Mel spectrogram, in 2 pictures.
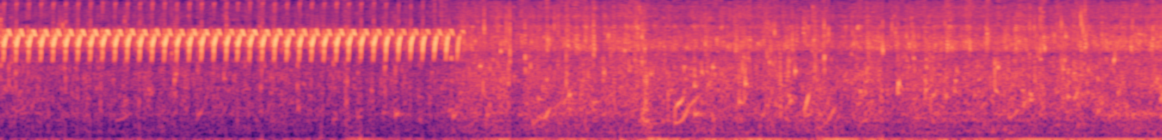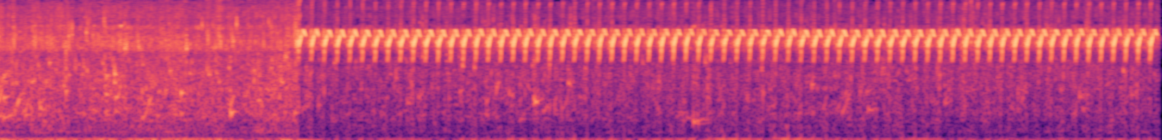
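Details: Golden grasshopper (belalang emas) calling, used as masteran for songbirds: a rapid, high-pitched pulsed buzz of about four pulses a second. It runs for two seconds, breaks into a soft trickling, rustling stretch, then resumes steadily to the end.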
